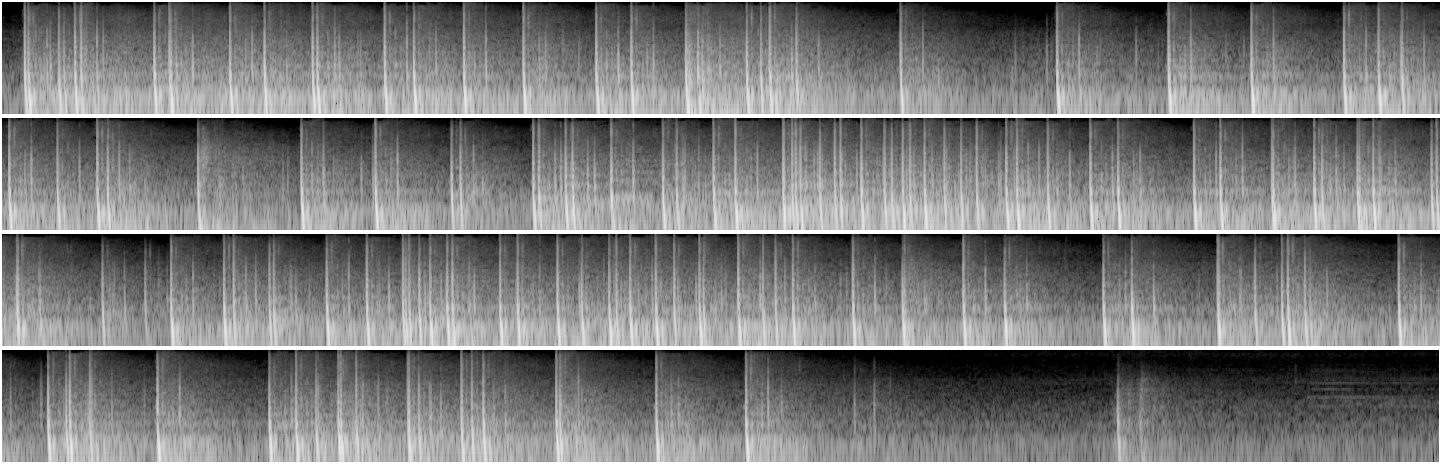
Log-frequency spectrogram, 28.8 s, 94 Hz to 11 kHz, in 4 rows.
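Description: Aerial firework shells in a Senatore Fireworks display, bursting in a rapid, dense barrage of bangs. The barrage dies away about 26 seconds in, and one last single bang follows shortly after.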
